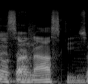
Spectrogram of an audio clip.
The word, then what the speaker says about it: Sarnoski: So Sarnoski? – Yeah, Sarnoski. Yeah, yeah, yeah. I, was, I, I thought I was going to say Sarnoski.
